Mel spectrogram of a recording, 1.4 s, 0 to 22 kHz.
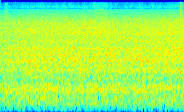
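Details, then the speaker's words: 1963 Chevy C10 heater blower motor bench-tested with a temporary ground wire during heater core replacement, turned up: steady, even whir with no scraping, ticking or wobble; blower operating normally. "All right, fan's doing good. I don't know if you can hear it. Oh, there we go. Turn it down. All right, fan's working good."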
